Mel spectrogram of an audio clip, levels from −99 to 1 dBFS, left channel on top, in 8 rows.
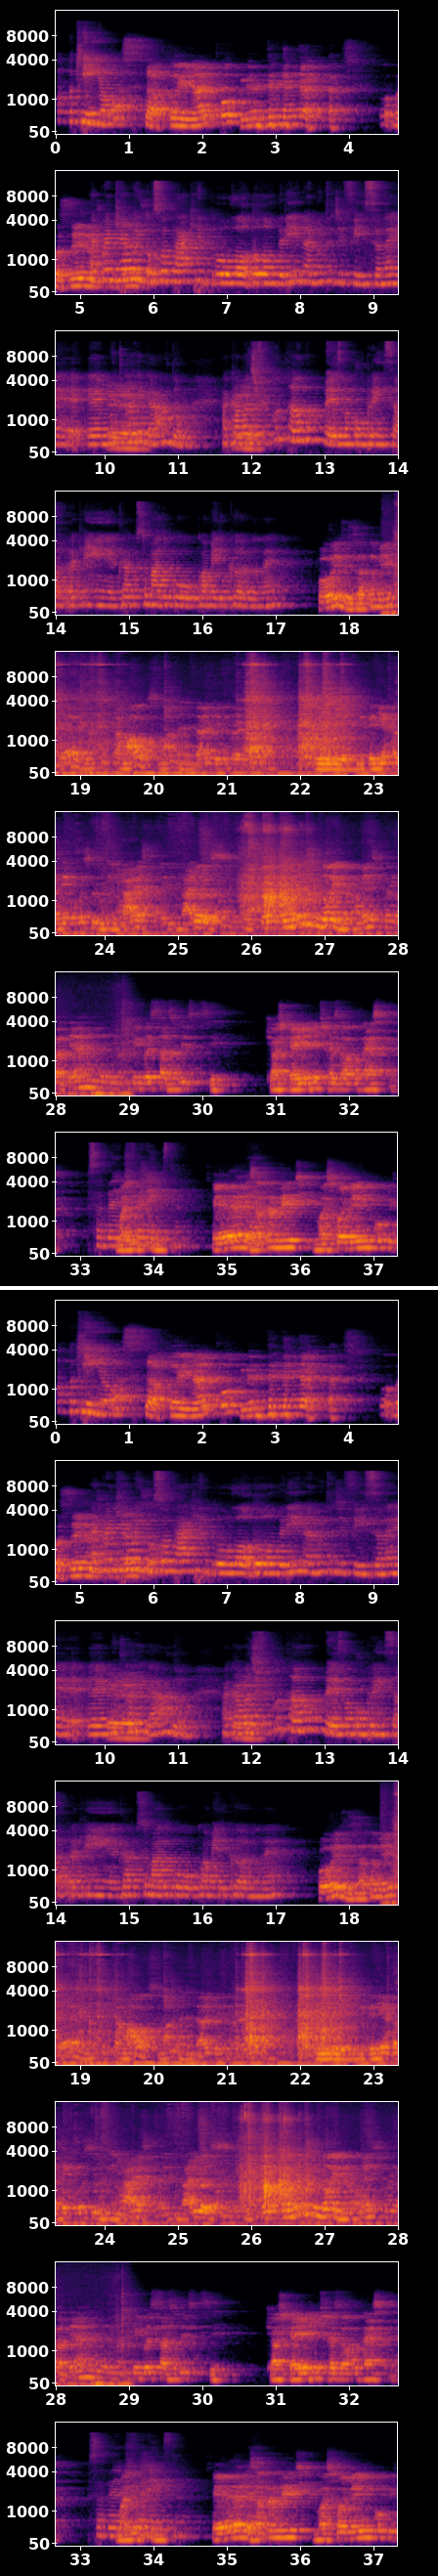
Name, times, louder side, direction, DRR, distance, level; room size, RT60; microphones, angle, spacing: voice 1, 0.2-0.8 5.1-17.0 24.2-24.5 33.2-34.4 35.2-35.5 37.2-37.3, left 1 dB, 40° left, -3 dB, 0.8 m, -36 dB
voice 2, 1.2-3.8 4.4-5.8 10.0-10.5 11.7-12.1 17.6-21.6 22.1-29.8 30.1-30.2 30.9-32.7 33.5-34.2 34.8-37.3, left 1 dB, 10° left, -6 dB, 0.4 m, -32 dB
sound 1, 18.4-29.0, right 2 dB, 50° right, 0.7 m, -34 dB
5.4 x 2.9 x 2.8 m, 1.1 s
head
